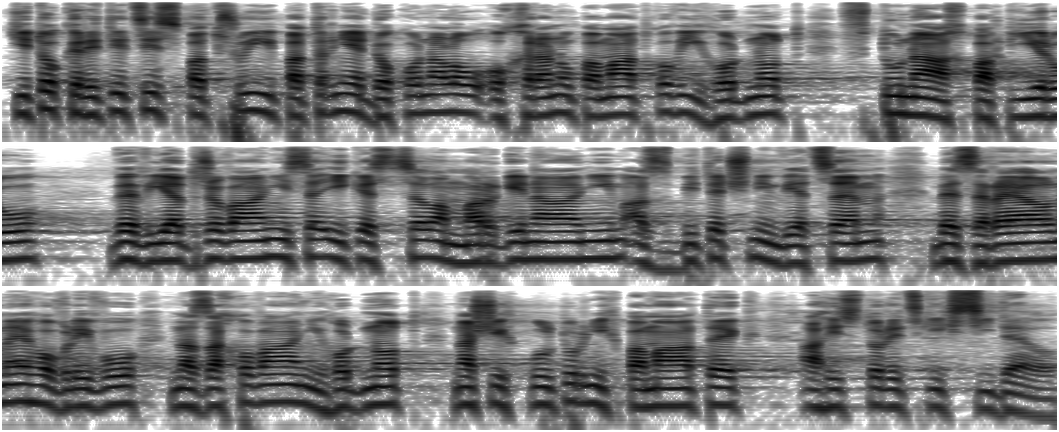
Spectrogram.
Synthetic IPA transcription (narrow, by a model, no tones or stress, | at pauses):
cɪt̪o̞kɾɪt̪ɪt͡sɪspat̪r̝̥ujiːpat̪r̩ɲɛdo̞ko̞nalo̞wʔo̞xɾanupamaːt̪ko̞viːɣɦo̞dno̞t̪ | ft̪unaːxpapiːɾu | vɛvɪjad̪r̝o̞vaːɲiːsɛʔɪkɛst̪t͡sɛlamaɾɡɪnaːlɲiːmʔazbɪt̪ɛt͡ʃniːmvjɛt͡sɛm | bɛzɾɛaːlnɛːɦo̞vlɪvunazaxo̞vaːɲiːɦo̞dno̞t̪ | naʃɪxkult̪uɾɲiːxpamaːt̪ɛk | ʔaɦɪst̪o̞ɾɪt͡skiːxsiːdɛ̰l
